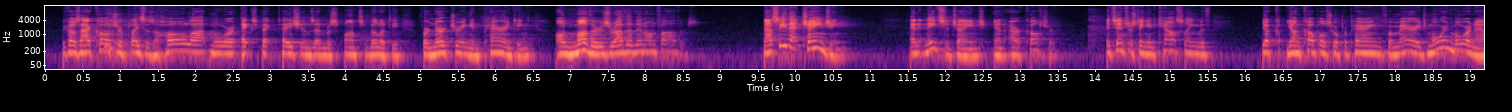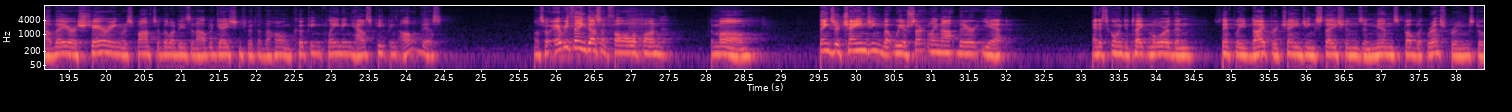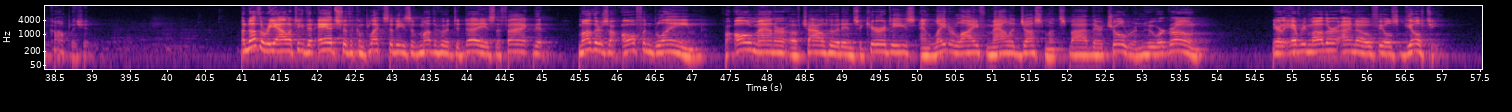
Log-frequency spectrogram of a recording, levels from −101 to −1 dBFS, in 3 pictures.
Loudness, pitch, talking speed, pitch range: -30 LUFS, 150 Hz, 145 wpm, 130-175 Hz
